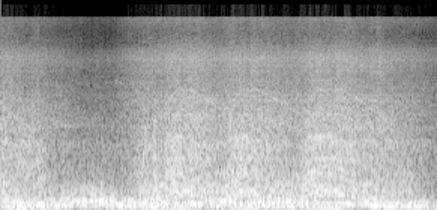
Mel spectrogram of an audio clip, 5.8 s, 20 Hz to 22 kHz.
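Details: Honda Click 150i single-cylinder scooter after engine rebuild (new connecting rod kit, piston, rings, pin, head gasket, water-pipe O-rings; original crank bearings): spins up cleanly through several smooth revs and settles back, no knocks, rattles or misfires; healthy.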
